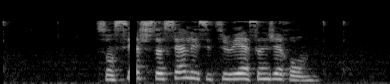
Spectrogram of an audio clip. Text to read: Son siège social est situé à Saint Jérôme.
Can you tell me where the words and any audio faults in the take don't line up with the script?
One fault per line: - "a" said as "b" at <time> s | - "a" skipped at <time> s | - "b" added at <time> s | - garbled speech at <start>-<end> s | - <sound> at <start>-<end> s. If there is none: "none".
- dropout at 1.3-1.4 s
